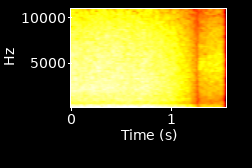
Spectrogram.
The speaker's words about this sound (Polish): To jest wiatr halny. Ci, którzy mieszkają bliżej gór, znają ten dźwięk, prawda?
